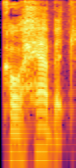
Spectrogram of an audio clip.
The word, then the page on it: cohabit: American English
